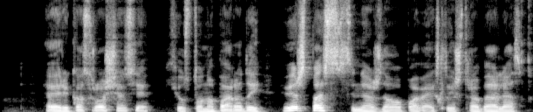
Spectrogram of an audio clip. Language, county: Lithuanian, Vilnius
